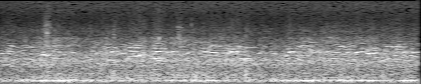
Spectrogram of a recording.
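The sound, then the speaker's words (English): A flock of geese honking continuously, many overlapping calls from several birds, with a steady low hum running underneath. “Holy geese. I don't know if you can hear it or not, but it's lovely.”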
